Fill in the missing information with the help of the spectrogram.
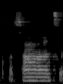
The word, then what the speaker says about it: croissant: Um, and then of course just your normal French fare of like baguettes and croissants and oh, I just said it correctly, croissant.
